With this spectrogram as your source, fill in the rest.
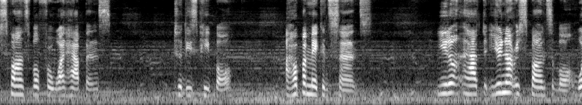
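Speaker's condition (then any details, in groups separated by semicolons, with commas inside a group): No condition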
